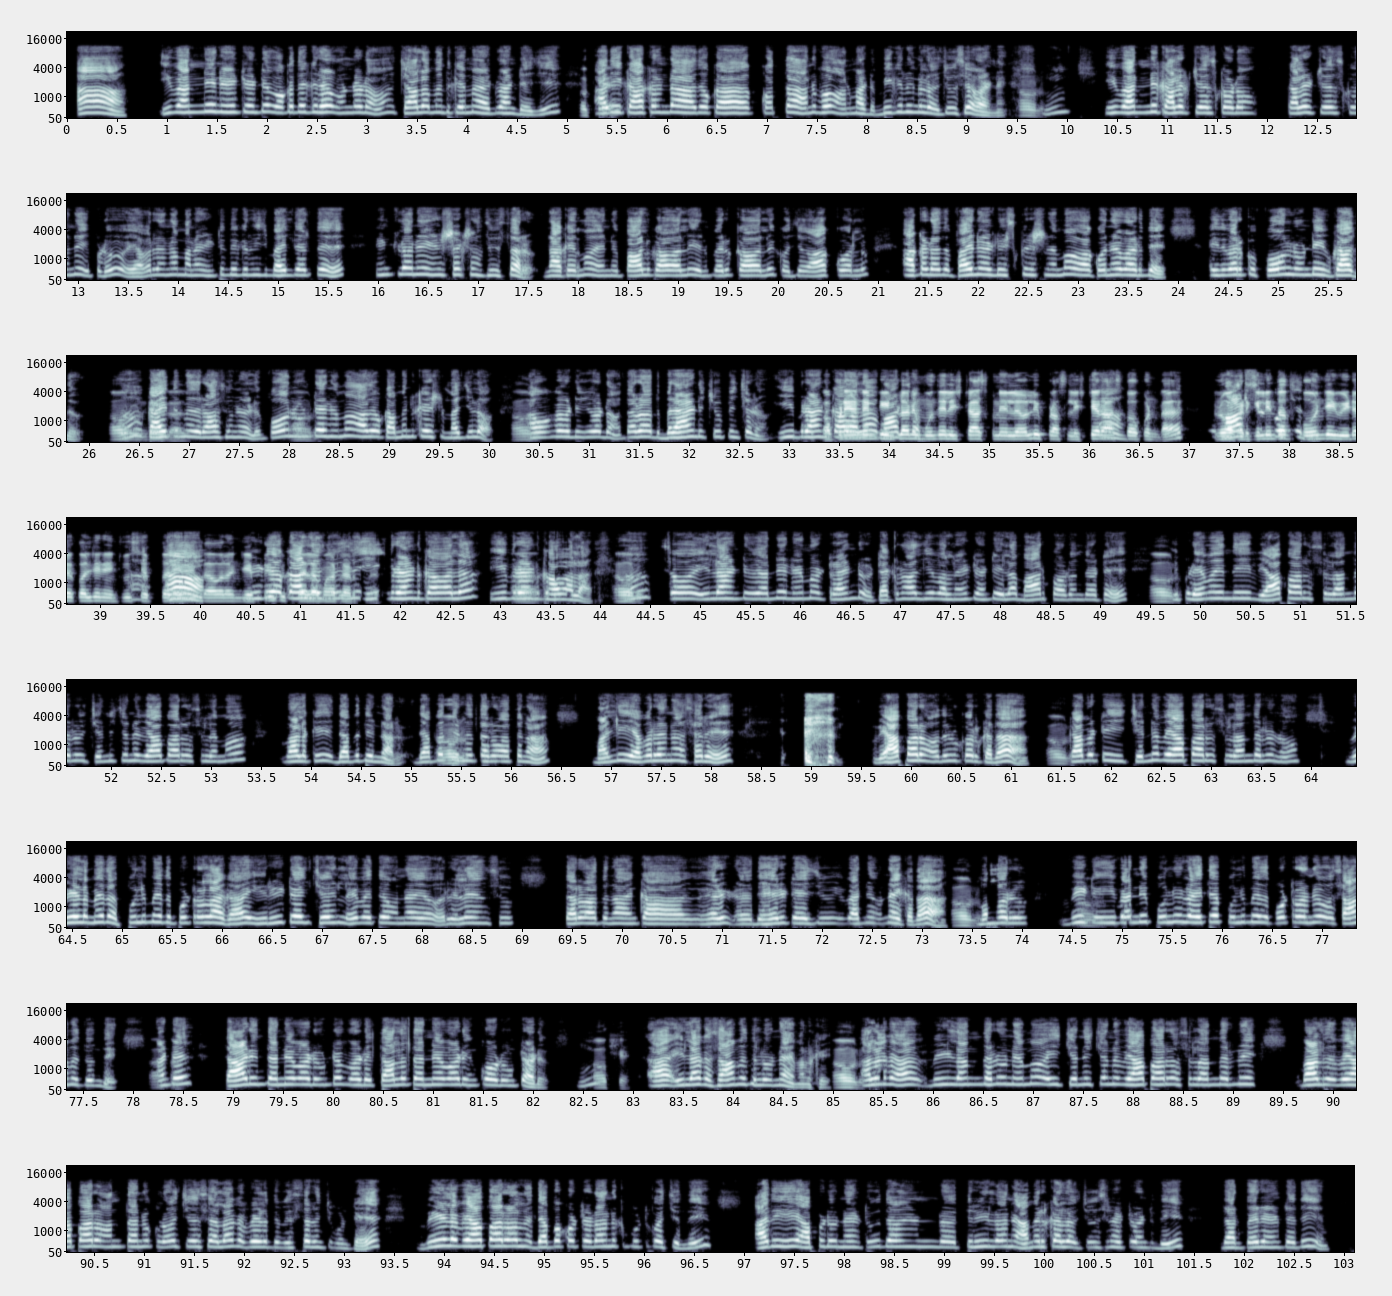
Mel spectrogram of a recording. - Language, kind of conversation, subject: Telugu, podcast, టెక్నాలజీ చిన్న వ్యాపారాలను ఎలా మార్చుతోంది?
- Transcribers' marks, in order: in English: "బిగినింగ్‌లో"; sniff; in English: "కలెక్ట్"; in English: "కలెక్ట్"; in English: "ఇన్స్ట్రక్షన్స్"; in English: "ఫైనల్ డిస్క్రిప్షన్"; sniff; in English: "కమ్యూనికేషన్"; in English: "బ్రాండ్"; in English: "బ్రాండ్"; in English: "వాట్సాప్"; in English: "లిస్ట్"; in English: "వాట్సాప్"; in English: "వీడియో కాల్"; in English: "వీడియో కాల్‌లో"; in English: "బ్రాండ్"; in English: "బ్రాండ్"; in English: "సో"; in English: "ట్రెండ్. టెక్నాలజీ"; sniff; cough; in English: "రిటైల్"; other background noise; sniff; sniff; in English: "క్లోజ్"; in English: "టూ థౌసండ్ త్రీ‌లోనే"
